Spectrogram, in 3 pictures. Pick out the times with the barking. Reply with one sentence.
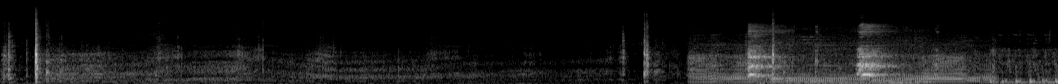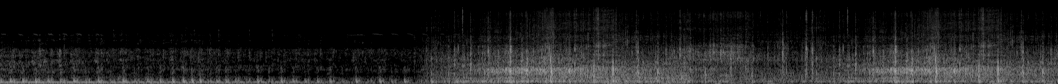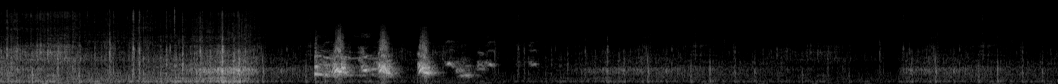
The barking can be heard from 7.5 to 9.4 s and from 24.3 to 26.6 s.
